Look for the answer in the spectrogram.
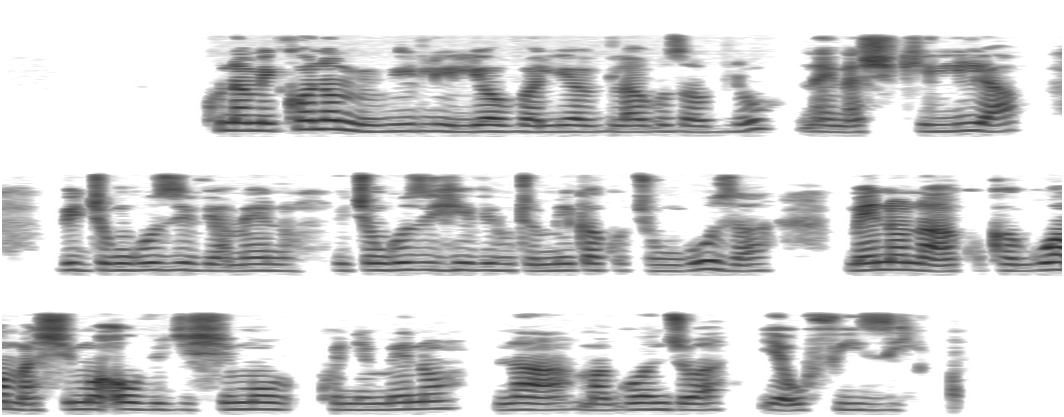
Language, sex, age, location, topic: Swahili, female, 18-24, Nairobi, health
